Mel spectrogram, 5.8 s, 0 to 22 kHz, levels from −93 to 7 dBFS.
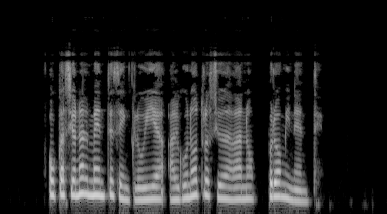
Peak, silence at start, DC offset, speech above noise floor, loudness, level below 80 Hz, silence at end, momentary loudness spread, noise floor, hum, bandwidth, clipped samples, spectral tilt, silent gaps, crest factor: -4 dBFS; 0.75 s; under 0.1%; 69 dB; -21 LUFS; -70 dBFS; 1.05 s; 9 LU; -89 dBFS; none; 9.4 kHz; under 0.1%; -5 dB/octave; none; 18 dB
